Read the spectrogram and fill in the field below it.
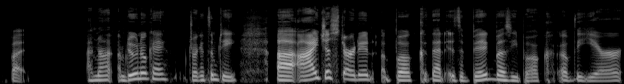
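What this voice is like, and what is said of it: Sick-sounding voice. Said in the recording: “listeners can probably tell by the sound of my voice that I'm a little bit sick... my voice sounds,... I sound kind of like David Lynch”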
